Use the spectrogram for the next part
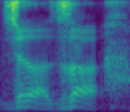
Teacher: ल, स, ज, ज जो होता है जिंदगी जैसे लिखा जाता है, ज, ज, उसमें साउंड थोड़ा सा गनगनाहट होता है, उसमें वाइब्रेशन होता है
